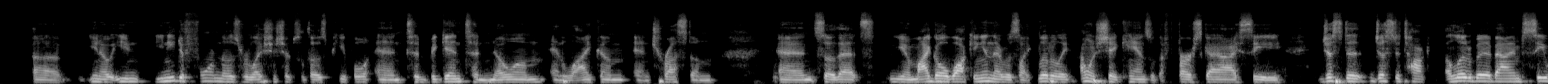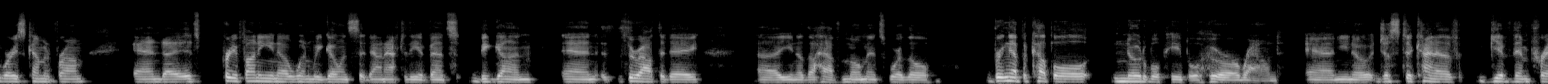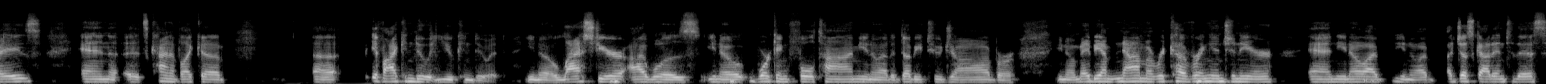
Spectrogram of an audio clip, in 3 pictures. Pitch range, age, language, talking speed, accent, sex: 115-135 Hz, 30-49, English, 215 wpm, American, male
